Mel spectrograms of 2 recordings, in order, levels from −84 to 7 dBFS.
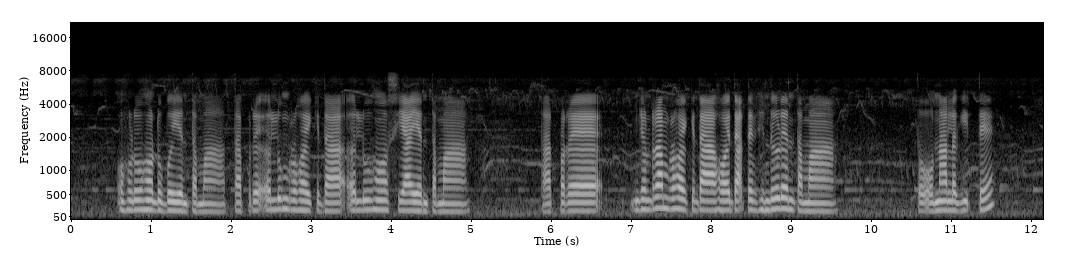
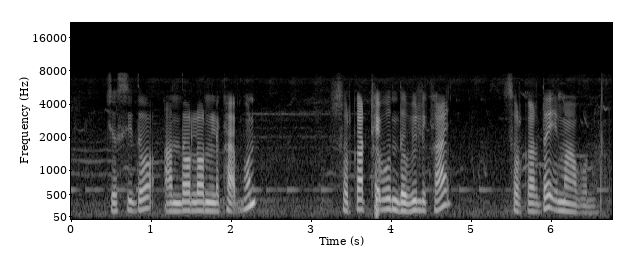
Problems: none marked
